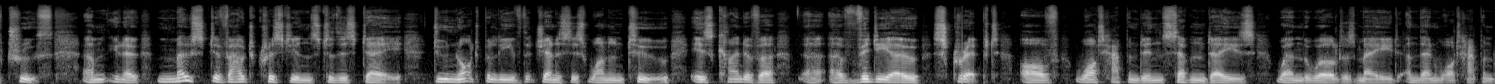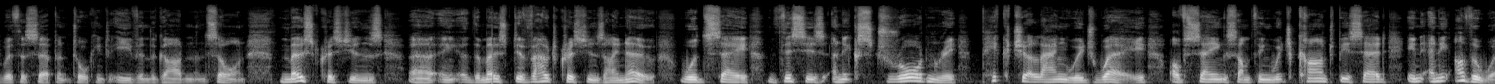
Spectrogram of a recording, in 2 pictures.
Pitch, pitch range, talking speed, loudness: 110 Hz, 95-125 Hz, 165 wpm, -18 LUFS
